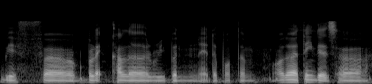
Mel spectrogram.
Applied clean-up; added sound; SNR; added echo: none; none; none; none.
